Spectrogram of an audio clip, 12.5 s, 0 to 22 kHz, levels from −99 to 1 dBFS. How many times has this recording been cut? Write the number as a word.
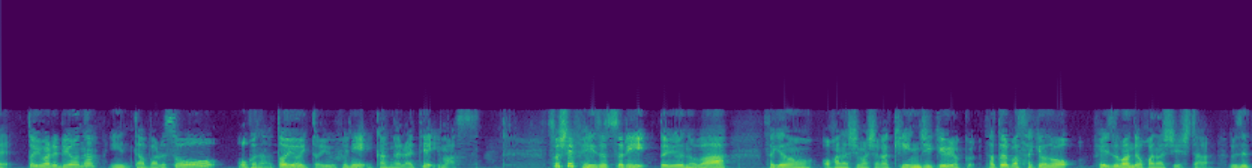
two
